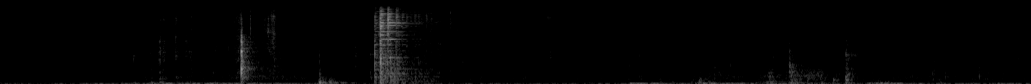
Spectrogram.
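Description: Chef's knife cutting the tip off an onion on a wooden cutting board: a sharp tap about two and a half seconds in and a louder knock of the knife just under four seconds in, then soft handling of the onion.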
